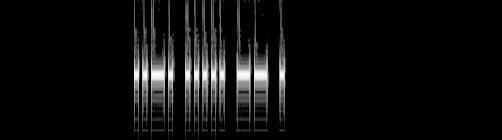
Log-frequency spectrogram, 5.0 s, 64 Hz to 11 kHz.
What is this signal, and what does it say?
Morse code, heard as a keyed tone, about 28 wpm, 700 Hz. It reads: F5ME
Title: DXCC-100 Call Signs - 4 Characters - Repeated 3x - 28wpm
